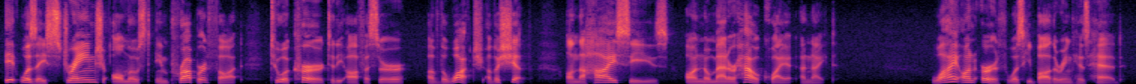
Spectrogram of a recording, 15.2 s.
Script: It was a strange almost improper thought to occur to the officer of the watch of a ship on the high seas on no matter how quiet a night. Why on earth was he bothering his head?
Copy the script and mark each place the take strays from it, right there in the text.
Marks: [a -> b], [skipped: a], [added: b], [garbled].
It was a strange almost improper thought to occur to the officer of the watch of a ship on the high seas on no matter how quiet a night. Why on earth was he bothering his head?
